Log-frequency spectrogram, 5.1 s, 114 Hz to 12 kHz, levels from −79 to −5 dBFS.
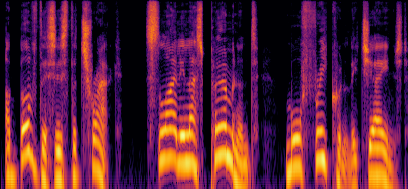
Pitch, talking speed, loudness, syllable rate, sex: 170 Hz, 130 wpm, -17 LUFS, 4.3 syllables/s, male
